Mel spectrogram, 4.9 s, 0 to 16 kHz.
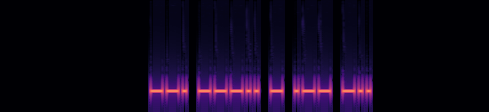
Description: Morse code, heard as a keyed tone, about 32 wpm, 700 Hz. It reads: G8TWD
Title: DXCC-100 Call Signs - 5 Characters - Repeated 2x - 30wpm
